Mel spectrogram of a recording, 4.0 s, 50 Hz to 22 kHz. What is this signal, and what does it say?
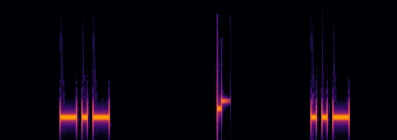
Morse code, heard as a keyed tone, about 22 wpm, 700 Hz. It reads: K U
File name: Single-Letter-Number-22wpm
